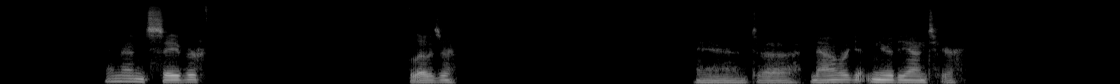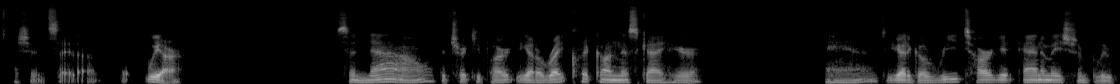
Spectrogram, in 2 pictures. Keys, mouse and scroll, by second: 17.4-22.4 right drag.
